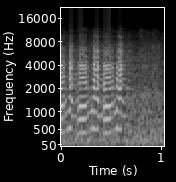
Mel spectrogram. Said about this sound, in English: if anyone gets in my way, I can give them a good honking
